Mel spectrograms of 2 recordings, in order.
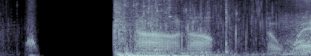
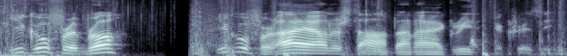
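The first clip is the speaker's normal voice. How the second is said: higher, louder sarcastic cheering; higher, louder teasing you go for it; mock encouragement; 6 semitones higher, 9 dB louder than usual. Real, not acted. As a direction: egg him on, teasing. Teasing another player.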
